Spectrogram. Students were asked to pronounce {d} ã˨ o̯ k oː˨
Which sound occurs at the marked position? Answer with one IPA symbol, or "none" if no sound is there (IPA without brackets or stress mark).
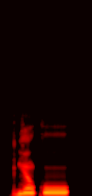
ɡʲ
